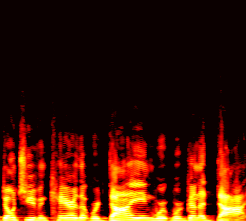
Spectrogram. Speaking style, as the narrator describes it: they're screaming, they're yelling

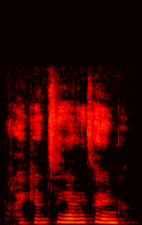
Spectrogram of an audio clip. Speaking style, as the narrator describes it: I said in a breathless voice

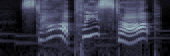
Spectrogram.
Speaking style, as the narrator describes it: I cried

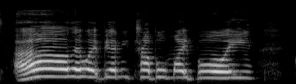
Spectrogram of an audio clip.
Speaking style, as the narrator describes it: cried Mr

